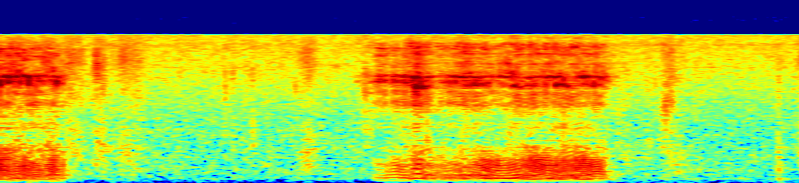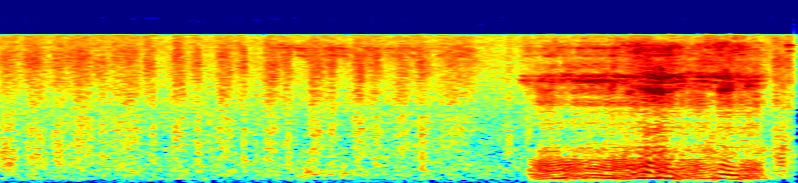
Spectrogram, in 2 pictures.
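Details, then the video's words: A sleeping female English Bulldog snores loudly, each rasping, rumbling breath lasting over a second, with quieter breathing between, as people fail to wake her. "Funny English Bulldog Sleeping, SNORING and we Tried to Wake her"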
